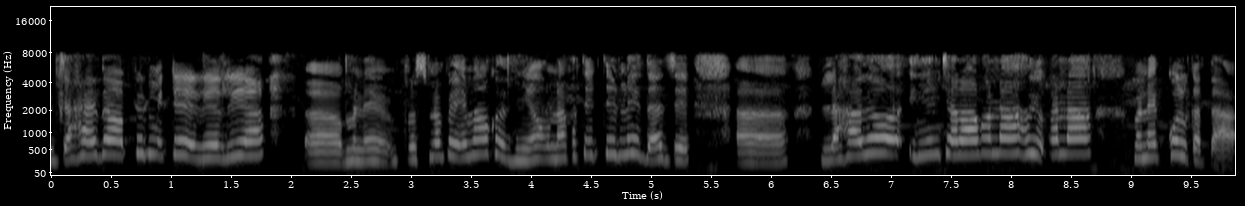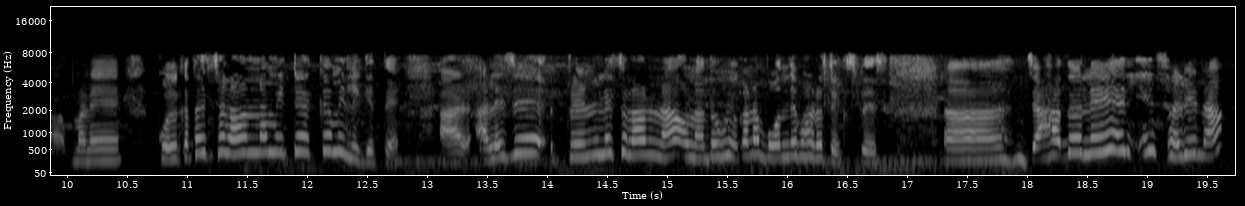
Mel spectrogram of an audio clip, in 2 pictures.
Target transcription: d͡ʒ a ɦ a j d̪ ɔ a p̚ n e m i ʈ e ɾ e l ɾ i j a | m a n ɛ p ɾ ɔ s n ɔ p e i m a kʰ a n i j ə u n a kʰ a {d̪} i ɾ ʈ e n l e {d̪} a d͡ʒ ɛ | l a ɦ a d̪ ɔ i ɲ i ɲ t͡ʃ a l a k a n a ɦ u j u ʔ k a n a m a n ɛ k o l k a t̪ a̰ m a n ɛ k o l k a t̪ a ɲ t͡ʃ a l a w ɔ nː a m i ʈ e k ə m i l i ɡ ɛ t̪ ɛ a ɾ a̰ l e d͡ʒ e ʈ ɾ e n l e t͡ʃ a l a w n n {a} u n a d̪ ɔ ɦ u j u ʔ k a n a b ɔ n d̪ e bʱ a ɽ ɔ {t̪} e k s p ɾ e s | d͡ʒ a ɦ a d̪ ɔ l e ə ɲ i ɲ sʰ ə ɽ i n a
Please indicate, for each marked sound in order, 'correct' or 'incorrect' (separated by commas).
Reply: incorrect, correct, correct, correct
